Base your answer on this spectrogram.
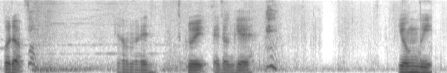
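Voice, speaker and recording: A man's voice: fairly low pitch, monotone, measured pace, over music. A man streaming a video game, giving casual live commentary in short muttered reactions with some mild swearing.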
